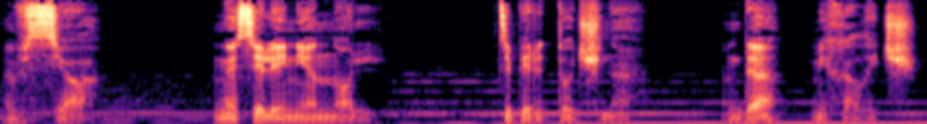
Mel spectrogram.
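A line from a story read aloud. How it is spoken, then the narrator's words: Said quietly. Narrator (Russian): Олег тихо произнес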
